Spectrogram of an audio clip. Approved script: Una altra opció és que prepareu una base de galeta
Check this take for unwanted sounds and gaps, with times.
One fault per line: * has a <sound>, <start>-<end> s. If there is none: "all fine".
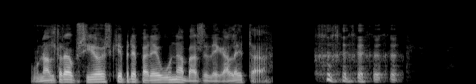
* has a laugh, 3.1-4.1 s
